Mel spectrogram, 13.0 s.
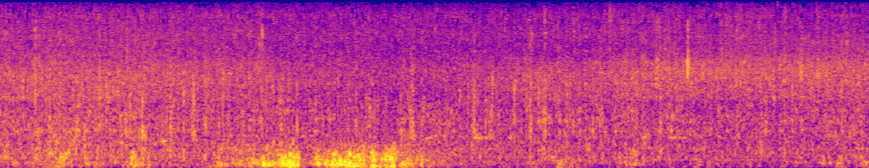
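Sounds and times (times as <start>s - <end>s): rain falling through trees: 0.0s - 13.0s
water drips ticking: 0.0s - 13.0s.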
